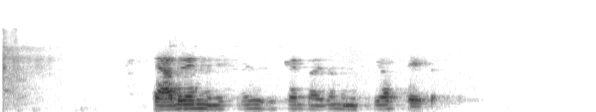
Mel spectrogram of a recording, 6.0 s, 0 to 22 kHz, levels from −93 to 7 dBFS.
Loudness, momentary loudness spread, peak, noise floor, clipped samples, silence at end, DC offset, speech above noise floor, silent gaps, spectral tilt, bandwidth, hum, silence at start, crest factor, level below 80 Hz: -25 LUFS; 17 LU; -4 dBFS; under -90 dBFS; under 0.1%; 1.6 s; under 0.1%; over 66 dB; 0.64-0.74 s, 0.97-1.18 s; -10 dB/octave; 4.3 kHz; none; 0.05 s; 22 dB; -72 dBFS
